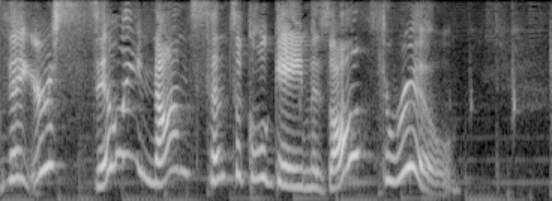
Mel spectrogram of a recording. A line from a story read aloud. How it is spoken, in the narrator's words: snapped the big kangaroo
